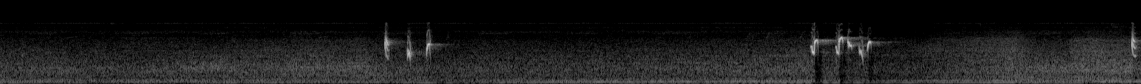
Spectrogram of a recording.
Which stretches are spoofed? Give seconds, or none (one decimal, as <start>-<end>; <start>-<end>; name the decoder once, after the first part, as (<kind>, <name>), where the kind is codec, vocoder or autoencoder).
1.2-2.0 (vocoder, Vocos)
